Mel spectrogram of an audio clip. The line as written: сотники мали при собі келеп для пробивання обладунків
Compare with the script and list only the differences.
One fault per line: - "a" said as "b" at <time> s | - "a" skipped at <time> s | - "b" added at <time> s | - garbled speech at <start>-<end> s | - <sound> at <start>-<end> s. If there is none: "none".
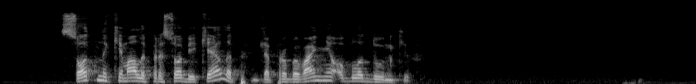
none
